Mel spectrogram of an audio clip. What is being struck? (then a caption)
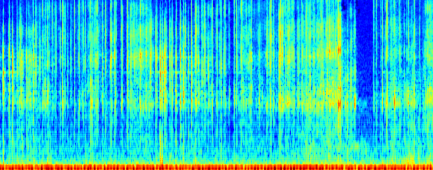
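Textured plastic globe lamp. A hollow, lit, textured plastic galaxy moon lamp globe is tapped and scratched with long acrylic nails. The result is a dense, continuous run of crisp, crinkly scratching and clicking that reaches into the high range, with a steady low hum underneath. Near the end, the brightness briefly drops away.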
